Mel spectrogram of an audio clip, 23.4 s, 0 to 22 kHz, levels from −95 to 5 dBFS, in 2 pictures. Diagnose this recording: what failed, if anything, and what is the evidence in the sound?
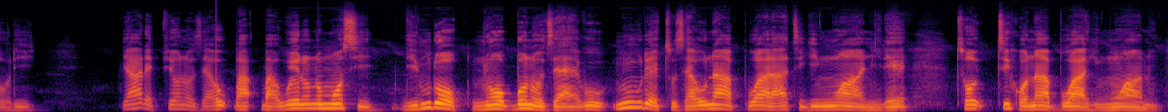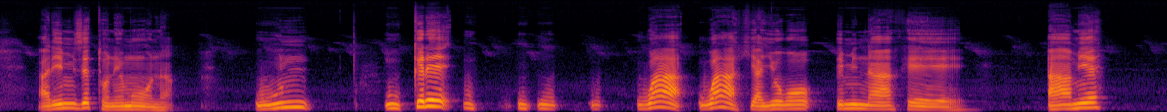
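The microphone volume was stepped up twice, in the call-processing stage, where automatic gain control raised the device's input level. At 2.16 s the level jumps by about 8 dB, and at 3.18 s by about 4 dB more. Each change is instantaneous, and the speech and the background noise floor rise together. That shared, abrupt step separates it from a talker moving closer to the microphone, which would raise the speech but not the background, and gradually.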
